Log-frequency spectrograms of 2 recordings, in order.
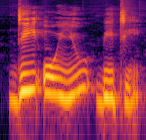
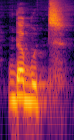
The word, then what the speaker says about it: doubt: other words like uh d o u b t it's doubt not dabut or dubit B is silent so that is like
